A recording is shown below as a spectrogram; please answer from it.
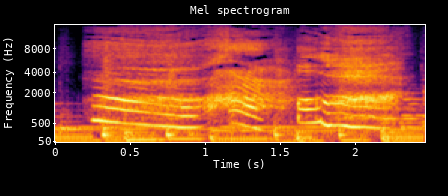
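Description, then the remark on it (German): Two drawn-out, sliding yawns, the first long and falling in pitch, the second shorter, over soft background music, as two characters wake up in their beds in a palace. “erwachen gähnend in ihren Betten im Palast.”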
